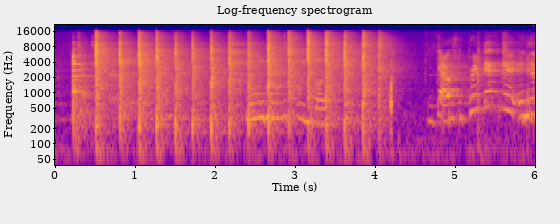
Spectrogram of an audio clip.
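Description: An axe chopping repeatedly into cardboard on a hard floor, fast even blows at about four a second for about four seconds, then voices.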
